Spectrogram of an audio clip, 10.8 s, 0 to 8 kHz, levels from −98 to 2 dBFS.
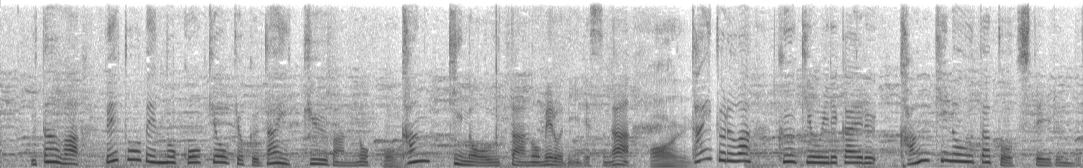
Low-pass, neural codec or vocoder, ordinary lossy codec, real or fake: none; none; none; real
